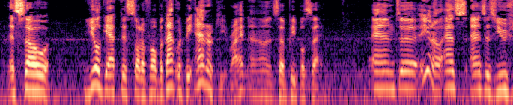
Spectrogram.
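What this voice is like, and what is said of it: Usual voice. Nothing is said of it.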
